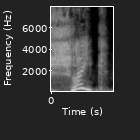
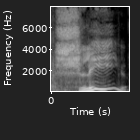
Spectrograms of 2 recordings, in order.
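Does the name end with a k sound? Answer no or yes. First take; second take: yes; no. First: The name ends with an ay vowel and k. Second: The name ends on a long ee vowel. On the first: This is how the speaker believed it was said. The speaker calls it right. "I thought it was Schlake" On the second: Someone else said it this way. The speaker calls it wrong. "I'm pretty sure that's not how you pronounce it"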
